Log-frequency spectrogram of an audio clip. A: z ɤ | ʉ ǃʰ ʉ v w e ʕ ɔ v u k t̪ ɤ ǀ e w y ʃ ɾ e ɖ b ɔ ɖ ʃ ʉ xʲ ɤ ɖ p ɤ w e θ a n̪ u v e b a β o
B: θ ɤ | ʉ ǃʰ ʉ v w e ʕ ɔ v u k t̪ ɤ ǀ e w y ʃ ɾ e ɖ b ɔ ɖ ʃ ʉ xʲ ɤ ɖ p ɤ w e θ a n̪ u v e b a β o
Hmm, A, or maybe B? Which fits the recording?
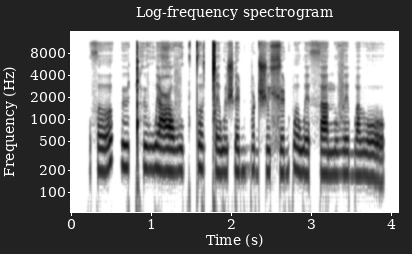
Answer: B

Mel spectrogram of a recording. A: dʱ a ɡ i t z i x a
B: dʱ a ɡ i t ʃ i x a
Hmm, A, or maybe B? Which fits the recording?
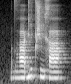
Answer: B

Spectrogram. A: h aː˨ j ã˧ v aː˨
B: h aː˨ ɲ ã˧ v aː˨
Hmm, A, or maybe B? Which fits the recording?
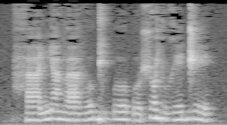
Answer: B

